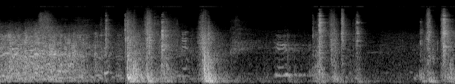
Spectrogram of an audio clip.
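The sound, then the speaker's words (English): A stuck door with no handle is shoved and rattled in several bursts, with loud thumps and clattering shakes against its frame, separated by short pauses and faint voices. “There's no handle. Yes, there is. Where? Here. Well, that's going to make it a little tougher to open.”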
